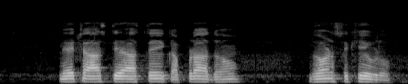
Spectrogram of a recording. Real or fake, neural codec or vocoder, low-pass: real; none; 7.2 kHz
